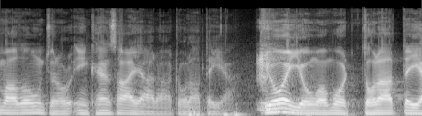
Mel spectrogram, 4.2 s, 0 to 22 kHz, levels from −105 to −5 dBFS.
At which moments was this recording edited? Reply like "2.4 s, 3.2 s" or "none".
none

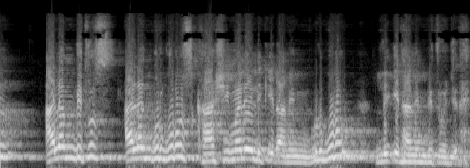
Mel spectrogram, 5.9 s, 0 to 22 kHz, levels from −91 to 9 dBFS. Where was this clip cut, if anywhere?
none

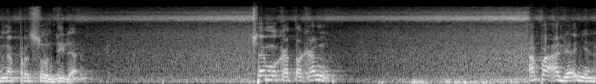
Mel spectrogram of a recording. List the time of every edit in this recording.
none

